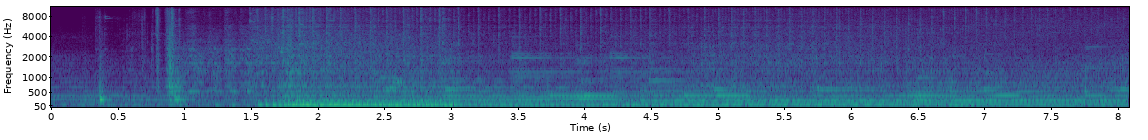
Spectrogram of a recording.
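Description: Two sharp clicks, then a classic Volkswagen Beetle's air-cooled flat-four engine starts about a second and a half in. It runs loudest for a moment, then settles into a steady run, under a music score.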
